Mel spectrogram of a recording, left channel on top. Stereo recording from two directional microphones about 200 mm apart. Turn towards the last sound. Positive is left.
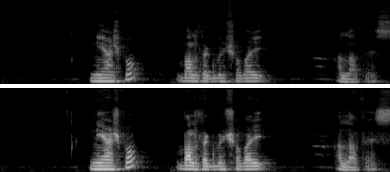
turn(degrees=-30)  # may be behind; listen again after turning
